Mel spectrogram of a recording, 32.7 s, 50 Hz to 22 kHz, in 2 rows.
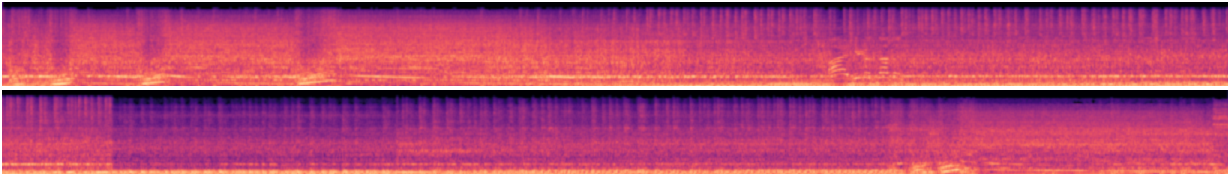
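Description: Polaris XLT 600 two-stroke triple snowmobile engine in a go-kart, running while being warmed up. It is given several quick throttle blips in the first few seconds, then settles into a steady idle, with another blip about eleven seconds in and a couple more revs near the end.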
